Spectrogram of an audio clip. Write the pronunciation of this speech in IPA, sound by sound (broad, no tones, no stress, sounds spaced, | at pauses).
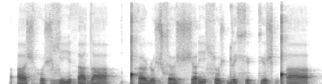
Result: ʔ a ʒ h ʊ ʒ ɮ i θ a d a | ǃʰ ɐ ɳ ʊ ʒ s ə ʒ ʃ ɐ ɾ i ɬ ʊ ʒ ɖ e xʲ ə kʲ ə ʒ ǃʼ a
